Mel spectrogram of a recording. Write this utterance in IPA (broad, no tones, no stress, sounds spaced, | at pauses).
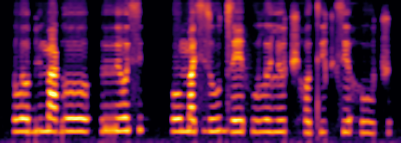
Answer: l ɤ bʲ u m a ɡ ɤ | rʲ ɤ sʲ | o m a sʲ z u d͡z e f u l ɯ lʲ o t͡ʃ h ɤ tʲ u t͡ʃ sʲ ɤ h u t͡ʃ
